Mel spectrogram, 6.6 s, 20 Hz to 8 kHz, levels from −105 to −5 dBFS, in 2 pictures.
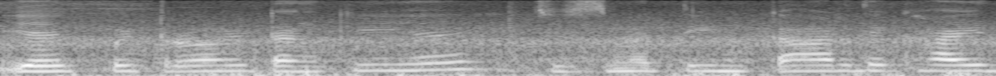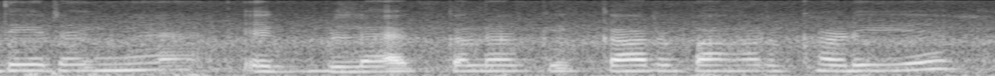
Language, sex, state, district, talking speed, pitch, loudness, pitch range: Hindi, female, Uttar Pradesh, Lucknow, 180 wpm, 225 Hz, -18 LUFS, 215-235 Hz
